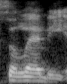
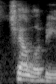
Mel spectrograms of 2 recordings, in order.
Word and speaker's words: Chelby: And then um Leah Chelby, who every when you see her name written, everybody says CBI, it's Chelby is how you pronounce it.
